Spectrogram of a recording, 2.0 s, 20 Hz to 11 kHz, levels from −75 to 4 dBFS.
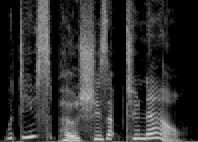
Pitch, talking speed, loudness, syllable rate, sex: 275 Hz, 240 wpm, -17 LUFS, 5.3 syllables/s, female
